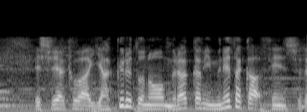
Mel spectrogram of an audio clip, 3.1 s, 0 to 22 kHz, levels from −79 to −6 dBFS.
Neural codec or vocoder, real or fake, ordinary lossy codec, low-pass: none; real; none; 5.4 kHz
